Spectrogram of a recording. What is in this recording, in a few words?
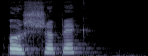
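"ӧщепек", Komi, female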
